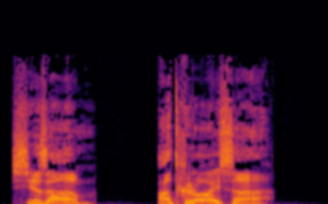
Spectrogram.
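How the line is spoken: Loud commanding shout. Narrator (Russian): Великолепно одетый всадник, предводитель отряда, вскричал громким голосом

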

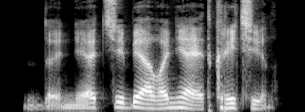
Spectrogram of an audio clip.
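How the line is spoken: Wheezing, spitting blood. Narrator (Russian): просипел один из бандитов, сплевывая кровь

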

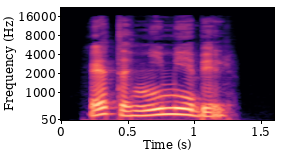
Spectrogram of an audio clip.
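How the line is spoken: Stern. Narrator (Russian): строго сказал Шантюша

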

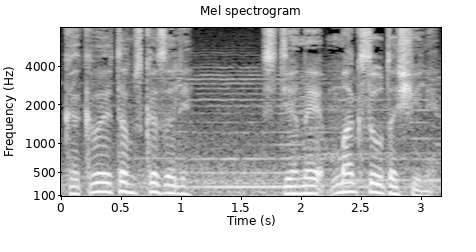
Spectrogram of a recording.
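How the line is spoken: Muttering. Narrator (Russian): пробормотал Денис

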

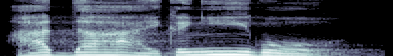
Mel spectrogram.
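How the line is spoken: Hissed. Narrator (Russian): Прошипел голос

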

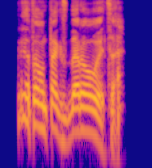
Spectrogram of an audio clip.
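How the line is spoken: Snort with sniffle. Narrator (Russian): хмыкнул молодой человек, шмыгнув носом

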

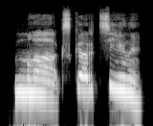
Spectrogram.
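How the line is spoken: Sudden howl, older stepbrother. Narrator (Russian): Вдруг взвыл Артур, старший сводный братец

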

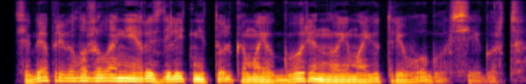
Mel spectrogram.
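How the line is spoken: Sighing. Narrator (Russian): вздохнул Олег

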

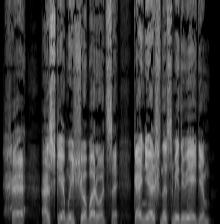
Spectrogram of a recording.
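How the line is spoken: Old man chuckling. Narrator (Russian): хохотнул старик

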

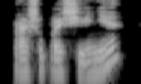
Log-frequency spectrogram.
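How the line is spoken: Muttered apology. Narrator (Russian): пробормотала она дереву

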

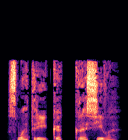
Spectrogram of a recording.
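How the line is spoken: Whispered. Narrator (Russian): прошептала Шанго

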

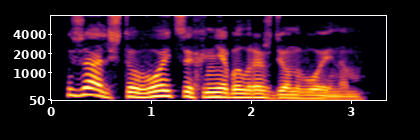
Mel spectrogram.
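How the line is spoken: Sighing. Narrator (Russian): вздохнула госпожа Берта

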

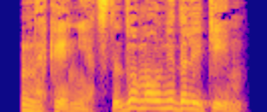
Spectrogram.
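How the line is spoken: Exclaiming. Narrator (Russian): воскликнул

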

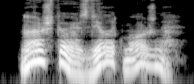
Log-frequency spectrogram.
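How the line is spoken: Hoarse. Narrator (Russian): хрипло сказал он

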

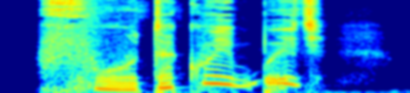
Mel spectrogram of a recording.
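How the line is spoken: Inner moan. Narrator (Russian): Простонала в голове Суккуба

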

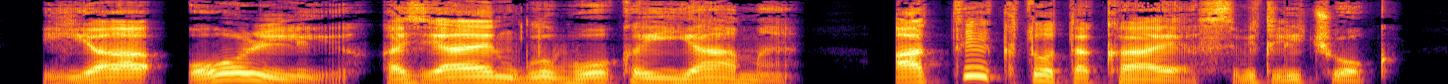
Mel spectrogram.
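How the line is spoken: Low booming voice. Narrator (Russian): Прогудел он низким голосом

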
